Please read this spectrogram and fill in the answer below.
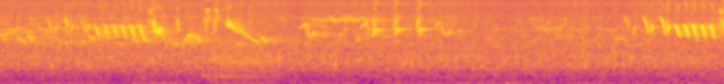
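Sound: birdsong outdoors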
